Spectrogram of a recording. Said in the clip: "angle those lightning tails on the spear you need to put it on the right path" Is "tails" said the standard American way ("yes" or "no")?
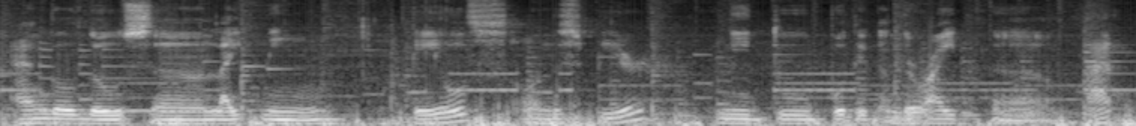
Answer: no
